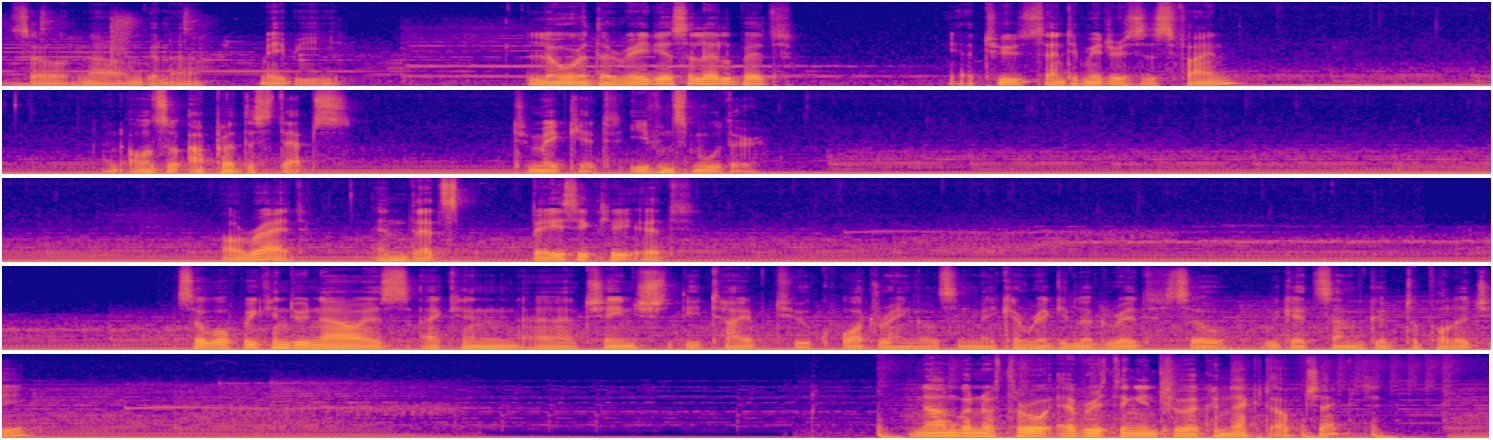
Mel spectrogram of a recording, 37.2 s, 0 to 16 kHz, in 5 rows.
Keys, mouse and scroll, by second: 0.3 click, 3.3 KP_2, 5.0 click, 6.1 KP_2, 8.3 click, 13.1 KP_8, 14.5 alt+click, 19.7 click, 21.0 n, 21.7 f, 24.9 click, 28.2 alt+click, 30.3 alt+right click, 30.8 alt+click, 36.8-37.2 alt+drag.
